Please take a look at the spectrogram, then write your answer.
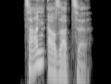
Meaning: nominative/accusative/genitive plural of Zahnersatz
- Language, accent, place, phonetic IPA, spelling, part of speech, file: German, Germany, Berlin, [ˈt͡saːnʔɛɐ̯ˌzat͡sə], Zahnersatze, noun, De-Zahnersatze.ogg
